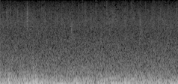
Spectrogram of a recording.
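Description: Steady heavy rain starts pouring down on people walking to a party, with a deep, continuous rumble of thunder rolling underneath, a dense wash of sound with no voices.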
